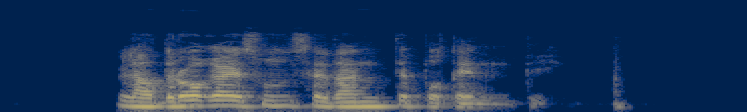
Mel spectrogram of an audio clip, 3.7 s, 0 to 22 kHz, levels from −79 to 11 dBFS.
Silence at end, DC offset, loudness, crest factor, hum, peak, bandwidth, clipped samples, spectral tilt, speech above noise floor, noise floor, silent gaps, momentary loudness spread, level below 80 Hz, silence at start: 0.65 s; under 0.1%; -19 LUFS; 18 dB; none; -2 dBFS; 7.6 kHz; under 0.1%; -7 dB/octave; 28 dB; -46 dBFS; none; 10 LU; -58 dBFS; 0.6 s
